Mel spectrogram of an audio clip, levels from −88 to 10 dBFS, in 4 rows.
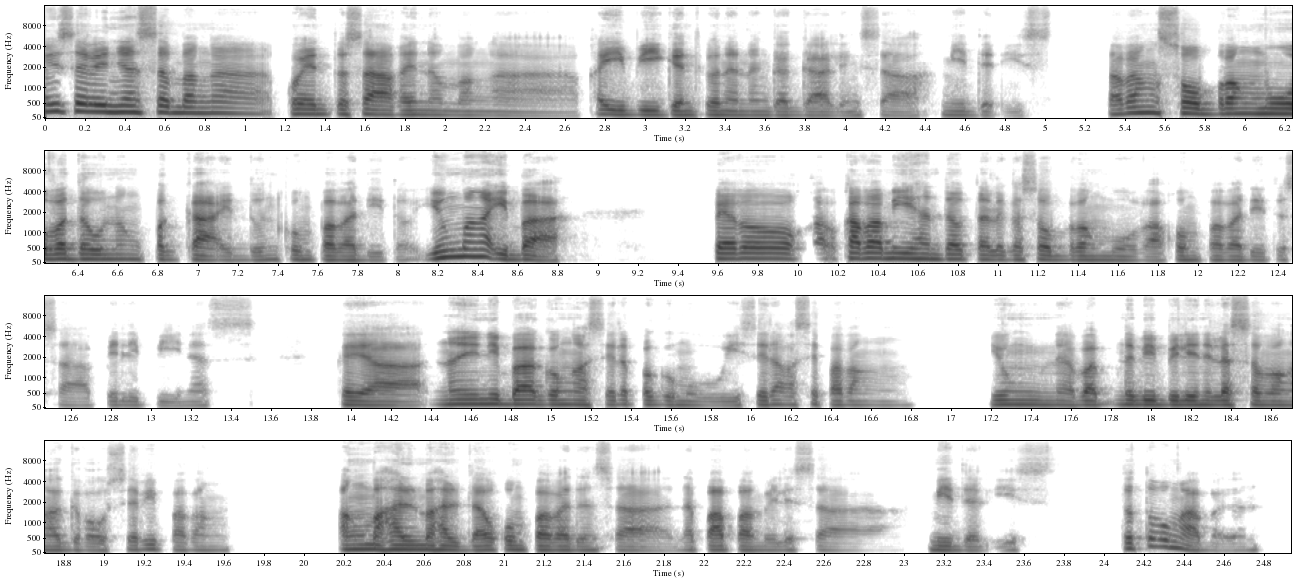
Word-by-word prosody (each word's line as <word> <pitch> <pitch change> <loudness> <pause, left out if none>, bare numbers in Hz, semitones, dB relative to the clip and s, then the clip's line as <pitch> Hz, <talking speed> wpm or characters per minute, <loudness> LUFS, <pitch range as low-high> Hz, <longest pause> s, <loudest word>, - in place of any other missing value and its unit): isa 245 +1 +4
rin 220 -1 +7
yan 210 -1 +5
sa 210 +1 +3
mga 180 -3 -1
kwento 155 -1 +1
sakin 135 -1 +2
ng 130 - -11
mga 120 -2 -11 0.4
kaibigan 135 -3 +1
ko 130 +1 -4
na 125 - -3
nanggagaling 115 -2 -8
sa 105 -2 -12
Middle 120 -2 -11
East. 105 - -20 0.3
Parang 195 +1 +2
sobrang 165 -2 +4
mura 165 -1 +5
daw 155 -1 +2
ng 150 -1 -6
pagkain 130 -3 0
dun 125 +2 -10
kumpara 130 -3 -2
dito, 120 0 -16
yung 185 +8 +4
mga 235 -1 +6
iba, 145 - +5
ah. - - -24 0.7
Pero 170 -1 +4
ka - - -6
karamihan 175 -2 +5
daw 155 0 +1
talaga 140 -2 -3
sobrang 130 -1 -2
mura 115 -3 -7
kumpara 125 +2 -5
dito 120 +1 -12
sa 115 -3 -15
Pilipinas. 115 -2 -17 0.3
Kaya 120 -4 +1
naninibago 150 -1 +3
nga 135 - 0
sila 135 +2 -7
pag 135 -1 -6
umuuwi 115 -2 -10
sila, 135 0 -5
kasi 130 - -12
parang 125 -2 -8 0.4
yung 140 -1 -3
nabab 130 0 -2
nabibili 135 -1 +2
nila 135 0 +1
sa - - -3
mga 125 -2 -2
grocery 120 +4 -8
parang 120 -3 -13 0.5
ang 145 +1 +1
mahal-mahal 140 -3 +3
daw 125 +1 0
kumpara 125 -3 -1
dun 120 - -8
sa 115 -3 -7
napapamili 120 -1 -3
sa 115 -3 -13 0.4
Middle 120 -3 -6
East. 120 +3 -21 0.3
Totoo 225 +7 -2
nga - - 0
ba 115 - -19
yun? 110 +3 -21
130 Hz, 170 wpm, -23 LUFS, 120-150 Hz, 0.7 s, rin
